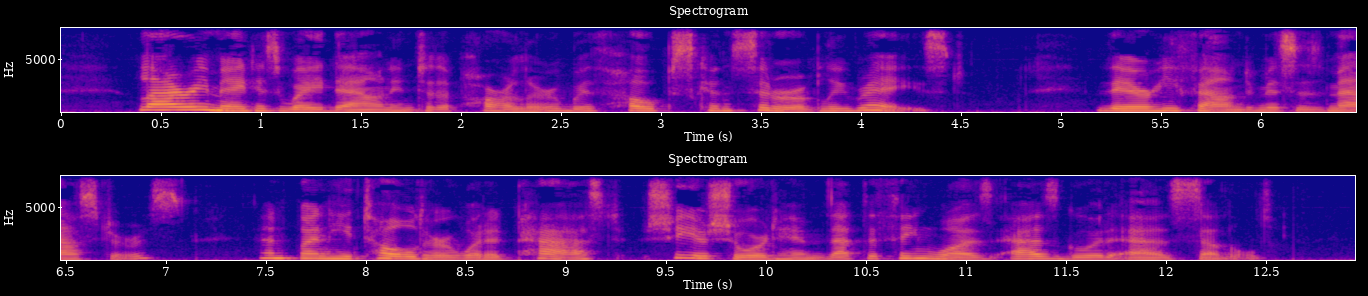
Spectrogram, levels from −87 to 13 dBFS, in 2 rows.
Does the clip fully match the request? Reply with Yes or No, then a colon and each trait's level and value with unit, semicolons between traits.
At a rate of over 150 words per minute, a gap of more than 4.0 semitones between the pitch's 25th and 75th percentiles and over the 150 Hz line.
Yes: average, 165 wpm; average, 4.6 semitones; medium, 185 Hz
